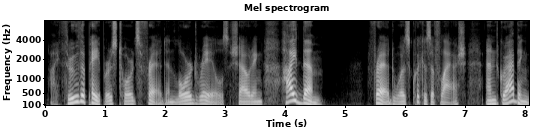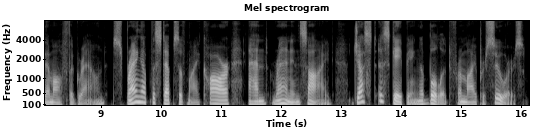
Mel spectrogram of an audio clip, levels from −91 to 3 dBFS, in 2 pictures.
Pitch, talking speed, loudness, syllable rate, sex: 120 Hz, 150 wpm, -22 LUFS, 3.8 syllables/s, male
